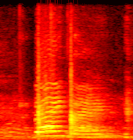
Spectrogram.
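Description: Girls and a woman singing two long notes together, with sharp hand claps about a second in and near the end.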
